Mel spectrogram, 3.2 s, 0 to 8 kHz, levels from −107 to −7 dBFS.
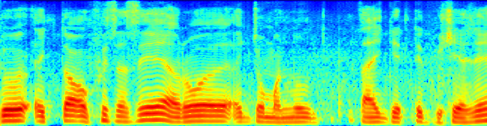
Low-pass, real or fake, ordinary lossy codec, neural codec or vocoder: none; fake; none; codec, 16 kHz, 4 kbps, X-Codec, HuBERT features, trained on LibriSpeech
